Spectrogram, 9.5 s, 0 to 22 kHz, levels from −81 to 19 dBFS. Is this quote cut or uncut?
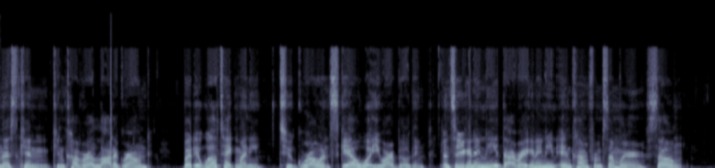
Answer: cut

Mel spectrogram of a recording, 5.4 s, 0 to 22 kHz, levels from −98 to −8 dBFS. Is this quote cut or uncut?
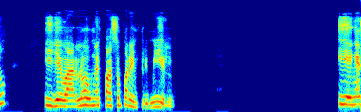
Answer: uncut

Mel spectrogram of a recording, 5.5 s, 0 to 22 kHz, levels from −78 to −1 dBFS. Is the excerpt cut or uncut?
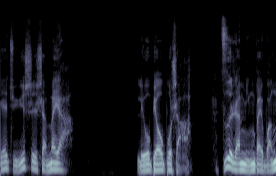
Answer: cut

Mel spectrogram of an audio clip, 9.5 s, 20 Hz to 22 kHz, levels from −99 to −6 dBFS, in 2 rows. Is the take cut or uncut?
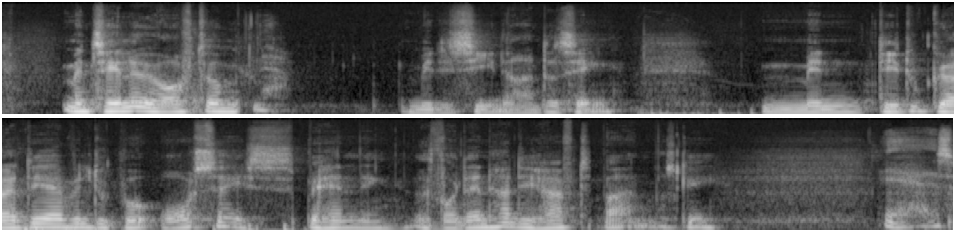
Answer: cut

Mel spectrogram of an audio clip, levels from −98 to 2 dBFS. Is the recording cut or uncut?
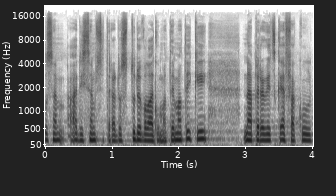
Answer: cut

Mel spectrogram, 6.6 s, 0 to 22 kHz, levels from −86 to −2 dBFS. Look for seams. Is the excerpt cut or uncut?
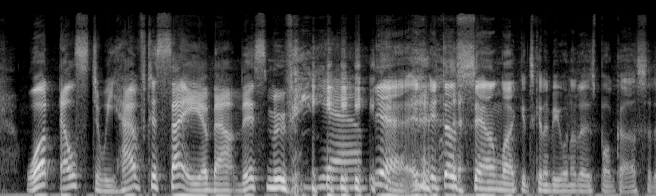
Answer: uncut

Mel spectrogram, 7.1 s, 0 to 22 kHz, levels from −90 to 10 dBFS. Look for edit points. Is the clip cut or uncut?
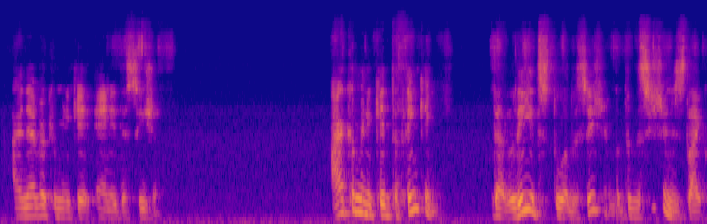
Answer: uncut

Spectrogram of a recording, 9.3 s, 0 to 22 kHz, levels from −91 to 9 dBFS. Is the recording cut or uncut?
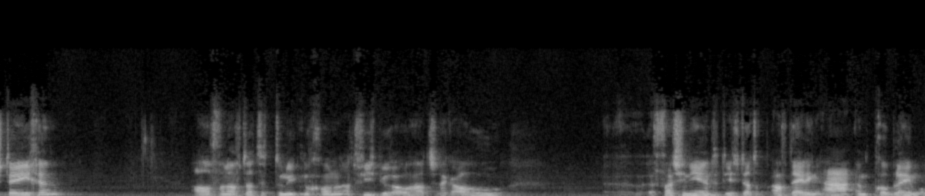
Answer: cut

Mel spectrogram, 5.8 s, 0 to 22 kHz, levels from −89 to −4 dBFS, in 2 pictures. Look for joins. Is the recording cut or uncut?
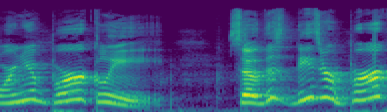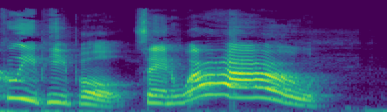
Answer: uncut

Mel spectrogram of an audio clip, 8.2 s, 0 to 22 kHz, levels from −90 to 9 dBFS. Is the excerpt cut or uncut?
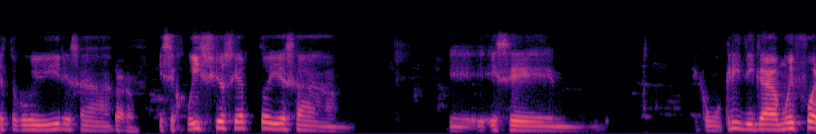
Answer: uncut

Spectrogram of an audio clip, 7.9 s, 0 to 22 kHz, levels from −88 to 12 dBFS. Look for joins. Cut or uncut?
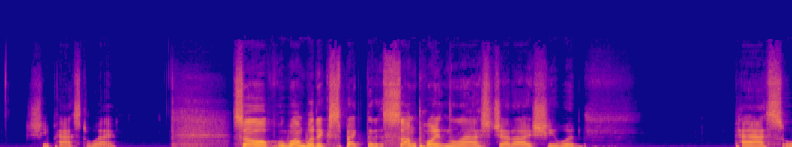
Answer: uncut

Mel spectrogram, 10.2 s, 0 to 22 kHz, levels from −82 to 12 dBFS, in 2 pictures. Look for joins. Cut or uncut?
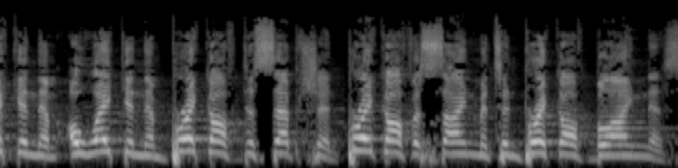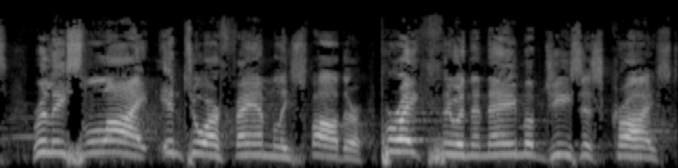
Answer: cut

